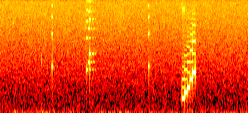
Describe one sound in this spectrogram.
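Short electronic beeps chirp a few times.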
